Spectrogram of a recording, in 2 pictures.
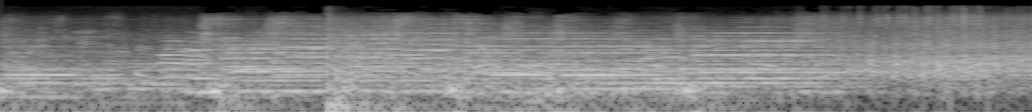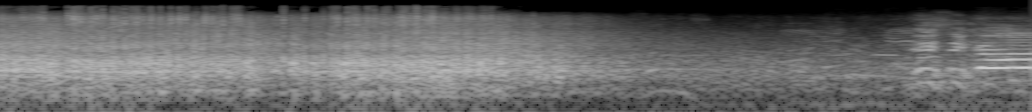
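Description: Brass band music with a steady drumbeat for about four seconds. It gives way to a loud rushing, crackling noise that fades out over the next few seconds.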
